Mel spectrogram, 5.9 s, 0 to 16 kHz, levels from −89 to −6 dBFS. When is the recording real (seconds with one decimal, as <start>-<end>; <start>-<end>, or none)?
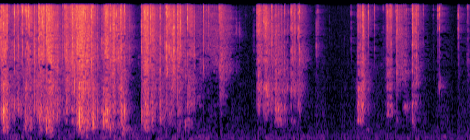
2.4-3.9; 5.0-5.5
